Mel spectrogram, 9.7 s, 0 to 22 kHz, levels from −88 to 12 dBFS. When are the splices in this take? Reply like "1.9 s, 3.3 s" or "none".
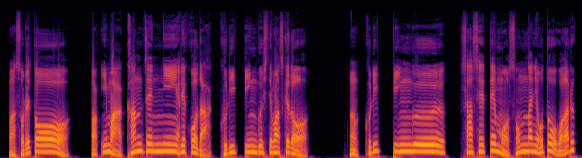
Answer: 1.3 s, 1.7 s, 3.0 s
